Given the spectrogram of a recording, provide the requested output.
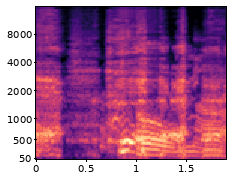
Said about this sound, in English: Like you coughing too much right now, my nigga.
